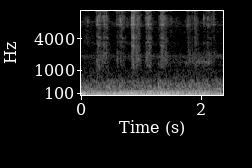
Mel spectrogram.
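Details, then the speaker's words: Late-1940s Delta Rockwell 1460 wood lathe, bearing removed and spun by hand: slightly gritty, uneven rustle with scratchy bursts. The ball bearings are a little grumbly though maybe still usable, and replacements were ordered. "listen to this it's not too bad but it's uh they have they're a little bit grumbly you hear that"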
